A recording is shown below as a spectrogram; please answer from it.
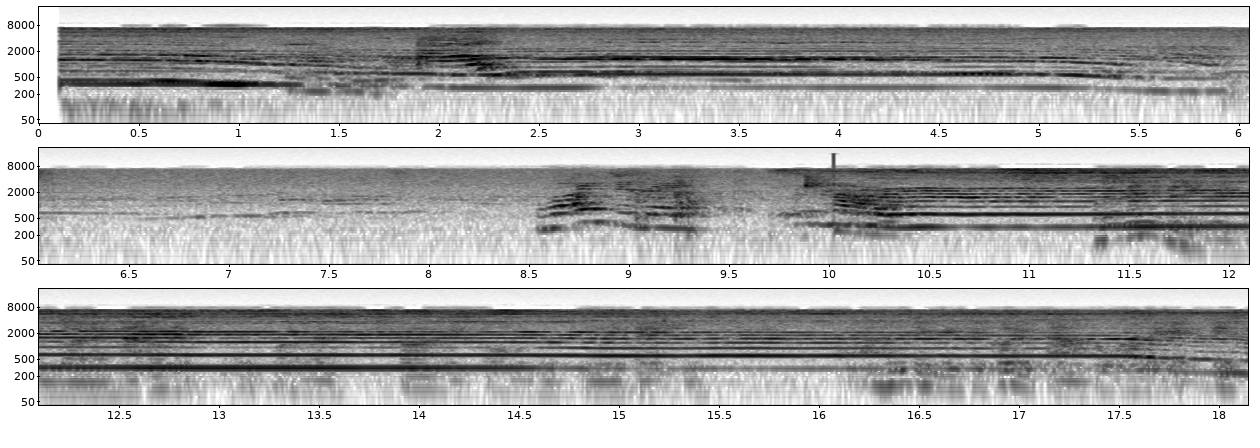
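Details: Boxer dog howling indoors: long, sustained tonal howls with rich stacked overtones, a first bout of about six seconds, a quieter gap with brief sounds, then a second steady howl lasting about eight seconds.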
